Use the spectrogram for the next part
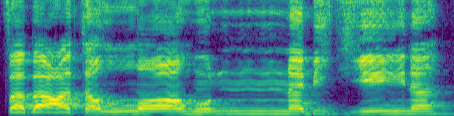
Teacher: نون پر شد آیا ہے اور غنہ بھی کریں گے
